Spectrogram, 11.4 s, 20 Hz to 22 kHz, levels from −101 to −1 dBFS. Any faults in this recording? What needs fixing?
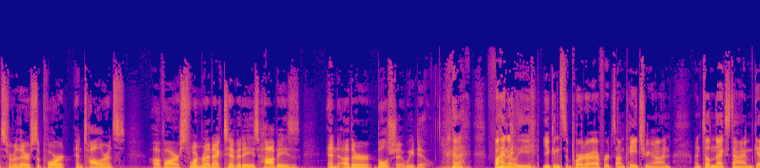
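A train of clicks runs from 7.53 s to 8.74 s, ending just before "our efforts on". Around ten near-identical pulses arrive at an uneven pace averaging 6.7 per second, peaking a few dB above the speech and sitting on top of it as a distinct ticking. The likely cause is electrical interference from nearby equipment or a faulty connection or power supply. Isolate the recording chain from noisy equipment and check cabling and interface stability.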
